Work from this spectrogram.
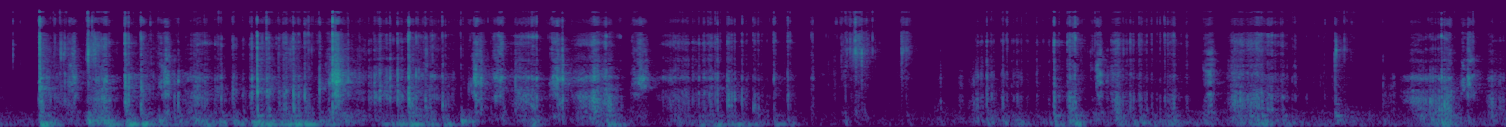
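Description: A metal utility blade scrapes and shaves the surface of a solid, dry green oval soap bar held in the hands, cutting off crunchy shavings. Quiet, rapid, crisp scraping and crackling strokes come in bright, dense bursts with brief pauses and almost no ring.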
